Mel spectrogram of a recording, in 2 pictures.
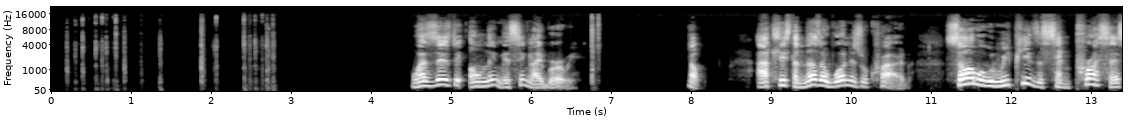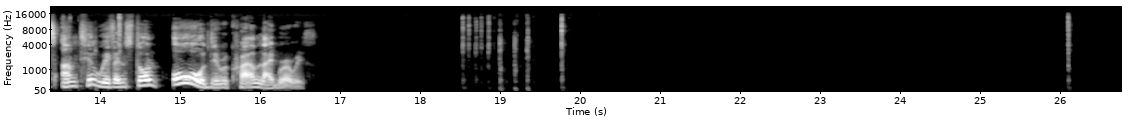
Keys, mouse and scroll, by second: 0.0-3.3 typing, 6.8 Return, 11.0 ctrl+b, 11.2 Up, 11.6 Up, 12.4-14.5 typing, 17.6 Up, 18.1 Left, 18.6-19.9 typing, 20.2 ctrl+b, 20.6 Down, 21.2 Up, 26.1 Return.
